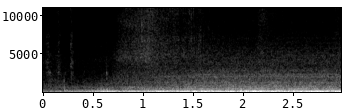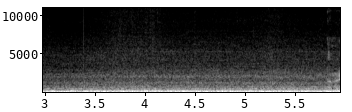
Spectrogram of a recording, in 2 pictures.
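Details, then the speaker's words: 2004 Mercedes SL55 AMG R230 HVAC blower after cleaning and lubricating the shaft to stop the cage rubbing: on highest setting a steady, even rush of air with low hum, no clicking. "know if you can hear that, which it's probably good that you can hear it, but it's just the blower doing its thing and no clicking. It's on the highest setting."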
